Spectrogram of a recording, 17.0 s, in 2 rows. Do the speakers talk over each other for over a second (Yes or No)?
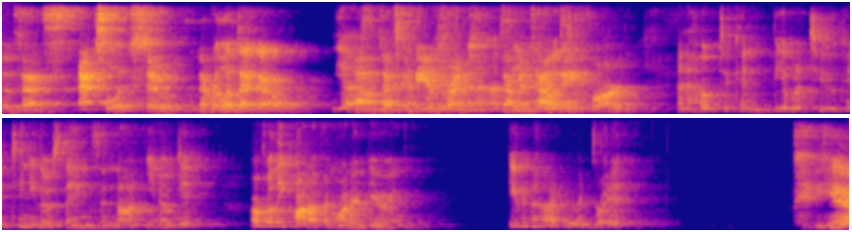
Yes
